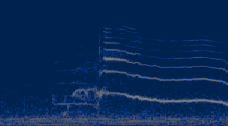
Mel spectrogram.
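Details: Kitten indoors in the early morning: a short rising chirp, then a long clear high meow that slowly falls in pitch and fades over about two seconds, over a low steady hum.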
